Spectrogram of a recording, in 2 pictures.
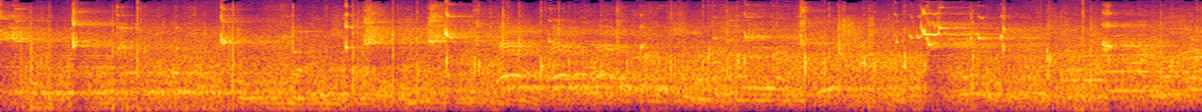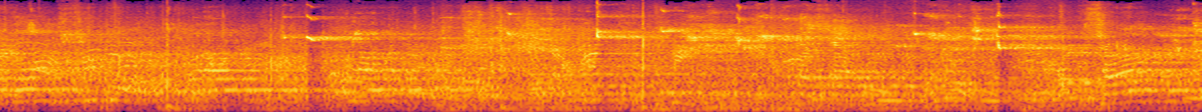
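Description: A basketball being dribbled and bouncing on a hardwood court, with many short knocks and clicks from the play. Players' and spectators' voices mix in throughout, echoing in a large gym.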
